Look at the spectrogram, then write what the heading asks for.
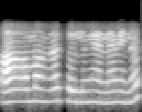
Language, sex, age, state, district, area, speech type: Tamil, female, 18-30, Tamil Nadu, Tiruchirappalli, rural, conversation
